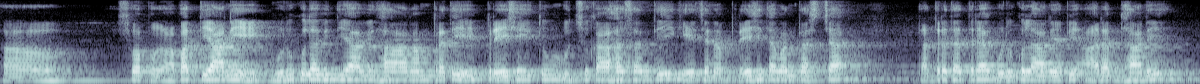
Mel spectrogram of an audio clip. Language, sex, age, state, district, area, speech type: Sanskrit, male, 45-60, Telangana, Mahbubnagar, rural, spontaneous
